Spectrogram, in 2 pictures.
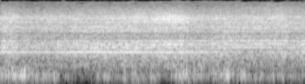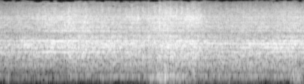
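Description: Tractor engine running at a distance, with uneven low rumbling surges over a faint steady whine.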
